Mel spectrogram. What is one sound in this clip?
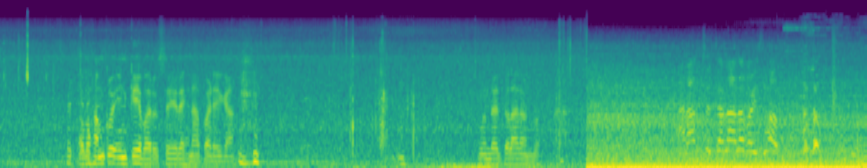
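A young man talks cheerfully and close by.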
